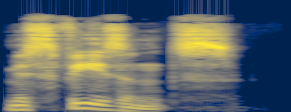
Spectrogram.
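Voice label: "misfeasance", British English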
